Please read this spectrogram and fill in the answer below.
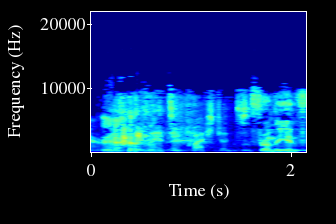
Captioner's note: laughter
